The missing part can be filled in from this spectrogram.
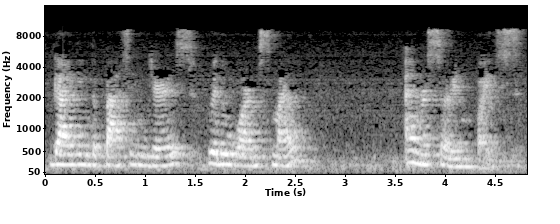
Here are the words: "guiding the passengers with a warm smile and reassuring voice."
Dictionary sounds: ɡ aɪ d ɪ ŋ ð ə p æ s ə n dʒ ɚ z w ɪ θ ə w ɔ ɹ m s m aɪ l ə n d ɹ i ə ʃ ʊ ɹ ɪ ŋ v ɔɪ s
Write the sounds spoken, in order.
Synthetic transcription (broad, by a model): ɡ aɪ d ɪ ŋ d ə p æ s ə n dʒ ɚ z w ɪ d ə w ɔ ɹ m s m aɪ l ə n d ɹ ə s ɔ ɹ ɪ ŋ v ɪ s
